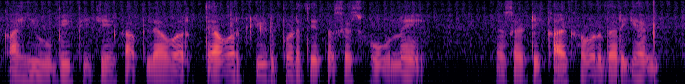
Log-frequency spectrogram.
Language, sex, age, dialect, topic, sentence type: Marathi, male, 18-24, Northern Konkan, agriculture, question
